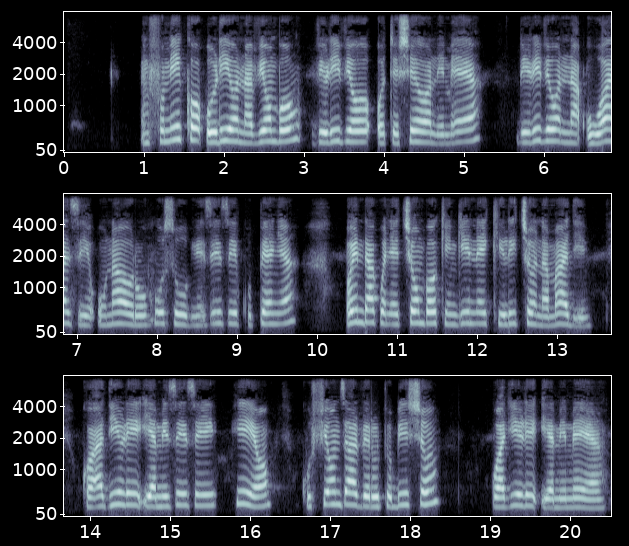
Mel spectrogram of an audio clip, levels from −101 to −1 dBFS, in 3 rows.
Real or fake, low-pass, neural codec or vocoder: fake; 7.2 kHz; codec, 24 kHz, 0.9 kbps, WavTokenizer, medium speech release version 1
